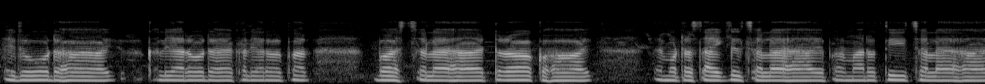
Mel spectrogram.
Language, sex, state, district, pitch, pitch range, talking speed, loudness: Maithili, female, Bihar, Samastipur, 195 Hz, 185-200 Hz, 130 wpm, -25 LUFS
